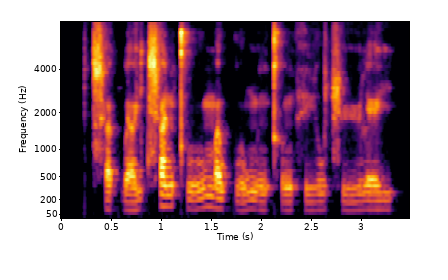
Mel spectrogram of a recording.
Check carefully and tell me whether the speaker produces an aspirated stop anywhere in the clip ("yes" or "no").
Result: yes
